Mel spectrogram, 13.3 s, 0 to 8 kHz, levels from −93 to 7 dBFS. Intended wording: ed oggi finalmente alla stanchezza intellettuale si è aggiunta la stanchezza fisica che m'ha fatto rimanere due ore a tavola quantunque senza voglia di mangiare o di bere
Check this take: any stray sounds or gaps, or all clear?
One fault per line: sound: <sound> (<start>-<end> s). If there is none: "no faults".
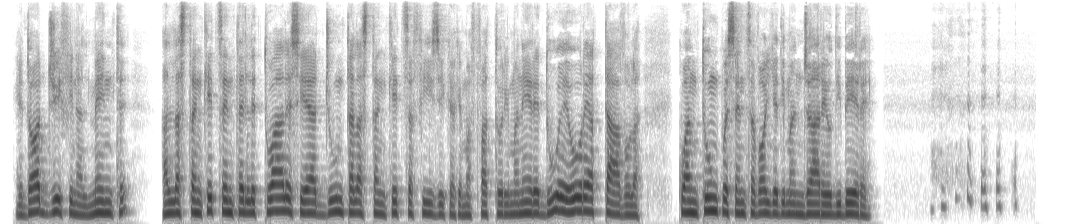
sound: laugh (11.6-12.8 s)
